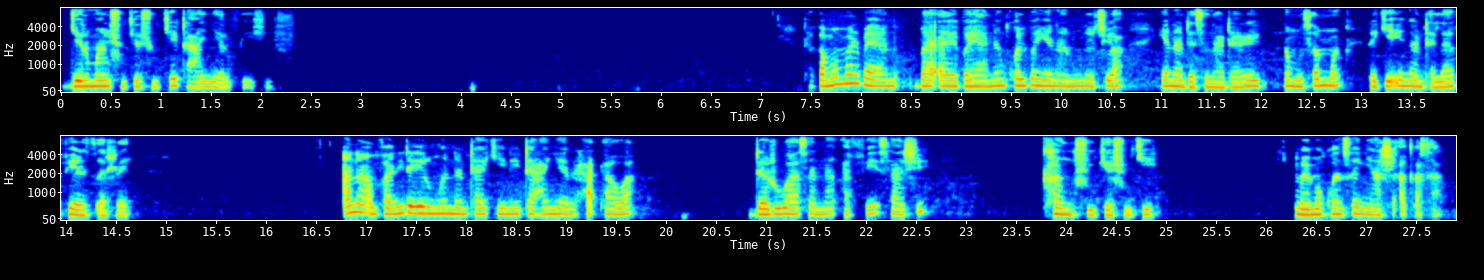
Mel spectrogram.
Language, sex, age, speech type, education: Hausa, female, 46-60, spontaneous, tertiary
